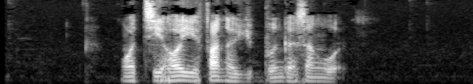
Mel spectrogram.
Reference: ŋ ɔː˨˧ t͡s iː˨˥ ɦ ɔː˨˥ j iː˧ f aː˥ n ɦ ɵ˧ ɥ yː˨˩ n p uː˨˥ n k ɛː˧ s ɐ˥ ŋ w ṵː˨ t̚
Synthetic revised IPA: ŋ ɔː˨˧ t͡s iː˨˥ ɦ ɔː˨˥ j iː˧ f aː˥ n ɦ ɵ˧ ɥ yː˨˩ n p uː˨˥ n k ɛː˧ s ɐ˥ ŋ w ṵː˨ t̚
